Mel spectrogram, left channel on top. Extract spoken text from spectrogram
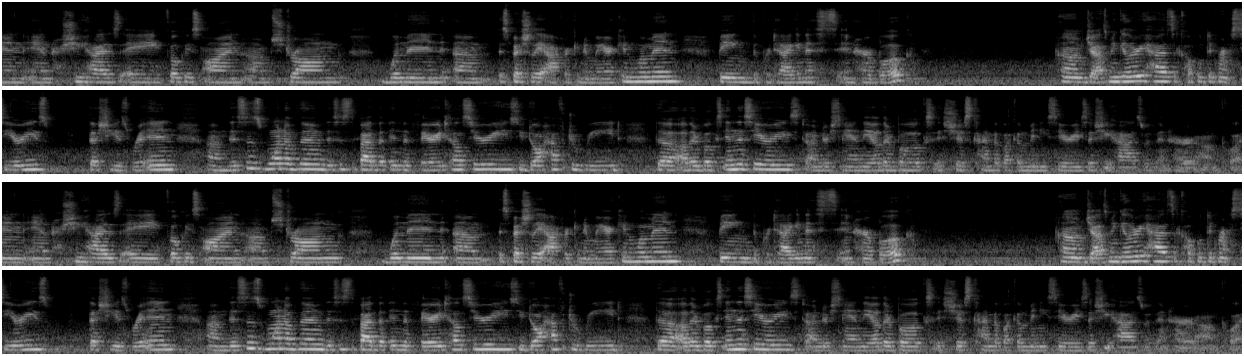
and she has a focus on strong women, especially African American women, being the protagonists in her book. Jasmine Guillory has a couple different series that she has written. This is one of them. This is in the fairy tale series. You don't have to read the other books in the series to understand the other books. It's just kind of like a mini series that she has within her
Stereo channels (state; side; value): normal; both; correlation 0.31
